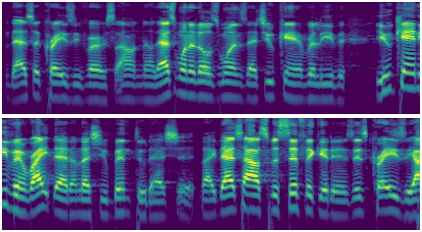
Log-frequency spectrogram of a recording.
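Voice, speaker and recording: A man's voice: medium pitch, a bit bright, clean tone. A young man, a recording artist, chatting casually between album tracks in a slangy, laid-back, rambling way.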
